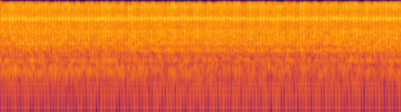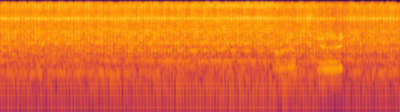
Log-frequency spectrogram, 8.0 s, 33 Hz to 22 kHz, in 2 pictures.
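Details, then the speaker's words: VW Passat 35i with PD150 TDI conversion, first start after turbo replacement; steady, even diesel idle clatter with no whistle or siren rising over it. The bad-turbo siren noise is gone; normal idle. "alright. Well, that's that. I've done it. Turbo's on. It sounds good. I've lost that woo woo noise."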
